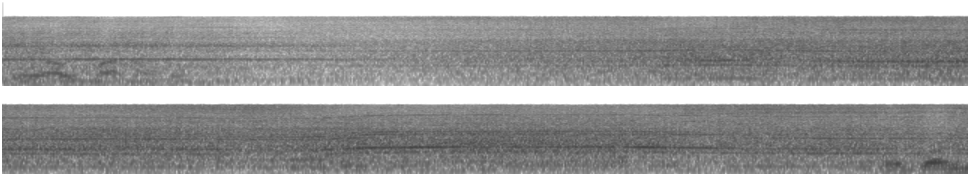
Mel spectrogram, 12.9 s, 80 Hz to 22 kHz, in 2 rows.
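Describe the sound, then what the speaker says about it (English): A sander with 40 grit paper grinds an old saw blade flat for a knife, a continuous, fairly loud abrasive whine with steady tones that dips briefly, then holds for the full stretch. "We're grinding the blade flat and getting all the major scratches out from the old saw blade"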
